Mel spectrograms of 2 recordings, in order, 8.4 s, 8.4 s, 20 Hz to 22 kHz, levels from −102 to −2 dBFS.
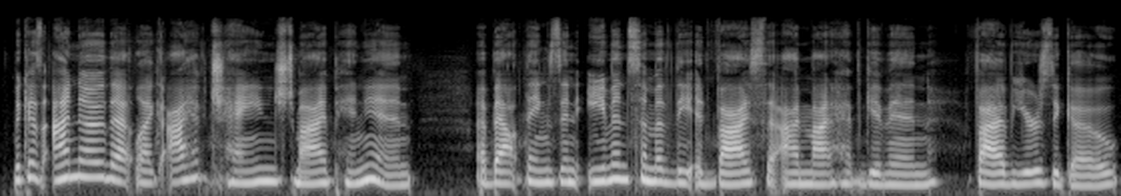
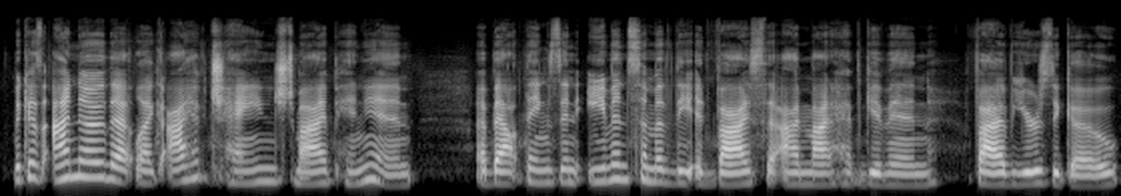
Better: first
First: none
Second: thin; very; fading below 350 Hz

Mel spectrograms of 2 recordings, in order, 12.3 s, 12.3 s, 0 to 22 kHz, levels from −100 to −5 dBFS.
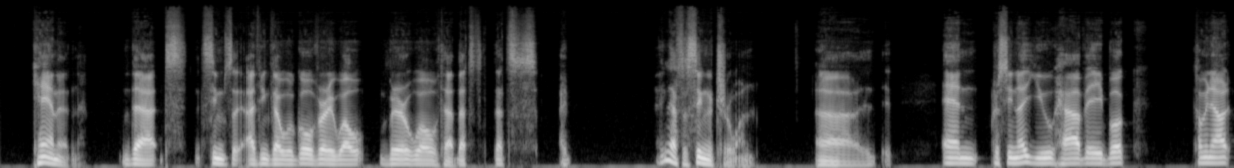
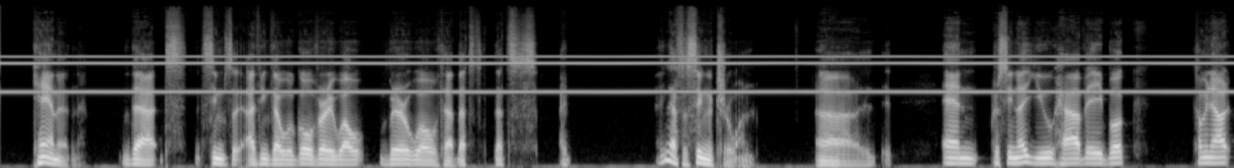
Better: first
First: none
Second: high-pitched whine; loud; throughout; 4.5 kHz, 6 dB below the speech

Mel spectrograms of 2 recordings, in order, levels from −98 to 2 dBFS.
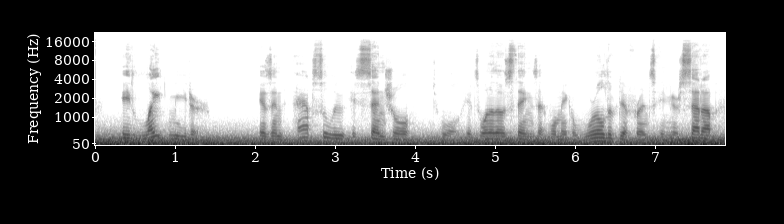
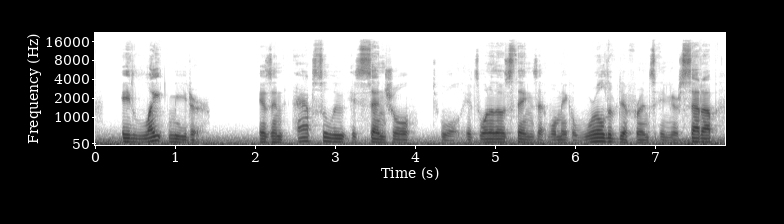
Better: second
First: low rumble; loud; throughout; 3 dB below the speech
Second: low rumble; faint; throughout; 25 dB below the speech

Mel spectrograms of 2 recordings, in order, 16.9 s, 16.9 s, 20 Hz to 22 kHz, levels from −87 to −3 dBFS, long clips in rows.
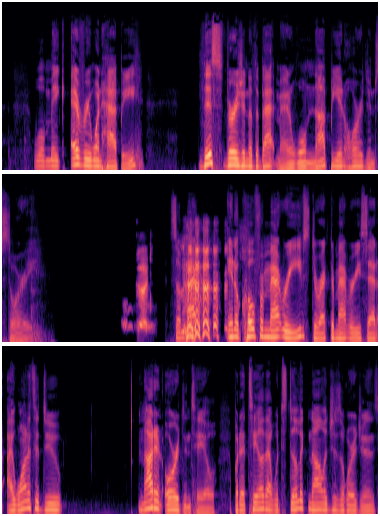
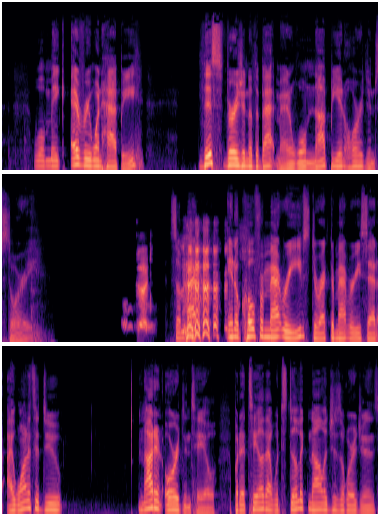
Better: neither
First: none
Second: none

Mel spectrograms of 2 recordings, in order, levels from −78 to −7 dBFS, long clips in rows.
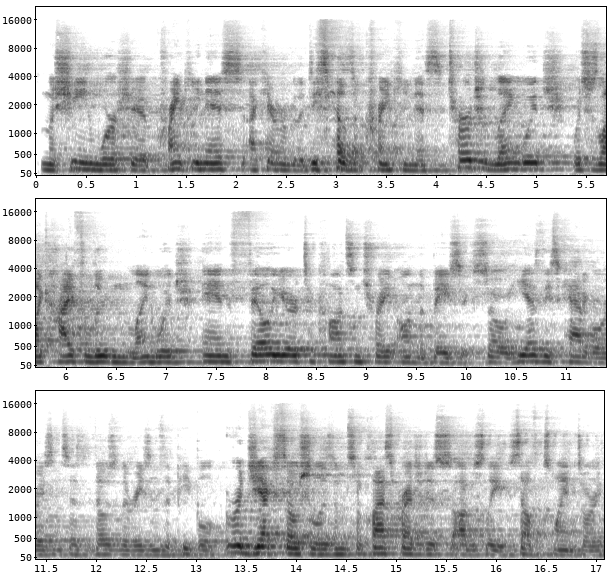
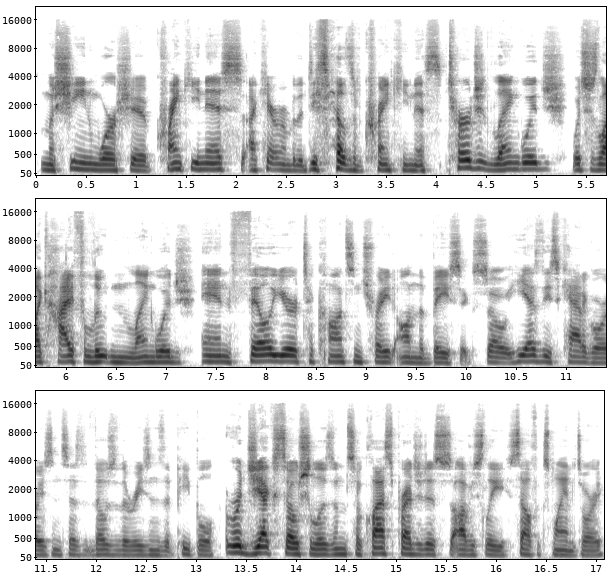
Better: second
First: room echo; slight; dies away in 1.4 s // off-mic speech; somewhat distant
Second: none

